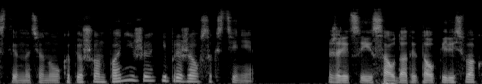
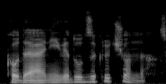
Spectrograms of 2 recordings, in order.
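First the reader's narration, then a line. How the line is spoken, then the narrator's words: Plain. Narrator (Russian): спросил маг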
